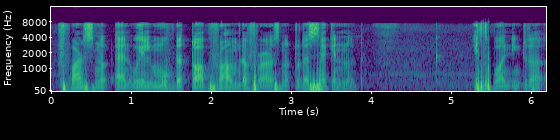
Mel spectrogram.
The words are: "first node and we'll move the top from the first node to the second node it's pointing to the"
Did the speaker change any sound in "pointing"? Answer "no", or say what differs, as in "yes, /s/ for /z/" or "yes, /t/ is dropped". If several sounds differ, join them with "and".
no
